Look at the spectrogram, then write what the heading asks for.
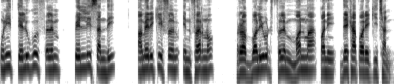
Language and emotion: Nepali, neutral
